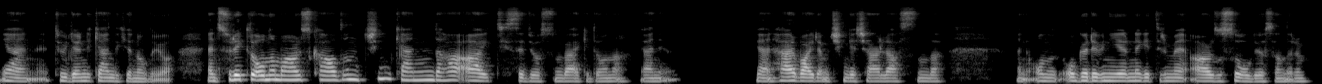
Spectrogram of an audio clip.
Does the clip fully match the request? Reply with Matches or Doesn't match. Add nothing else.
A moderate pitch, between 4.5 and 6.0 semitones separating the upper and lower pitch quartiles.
Matches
